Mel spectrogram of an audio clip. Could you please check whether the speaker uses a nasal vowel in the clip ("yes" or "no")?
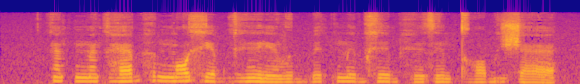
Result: yes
